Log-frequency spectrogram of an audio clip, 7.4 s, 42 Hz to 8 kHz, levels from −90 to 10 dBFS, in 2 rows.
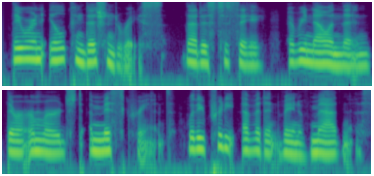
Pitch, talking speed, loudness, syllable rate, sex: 175 Hz, 195 wpm, -17 LUFS, 6.0 syllables/s, female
